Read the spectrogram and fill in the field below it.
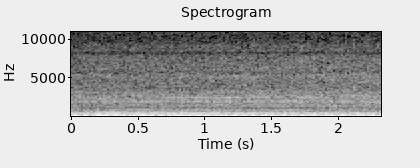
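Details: Jeep WJ restarted after new oil switch and ASD/TCM relay swap, engine light on, warming 15–20 minutes before oil change: steady even low idle drone with no knock or tick; running normally.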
